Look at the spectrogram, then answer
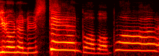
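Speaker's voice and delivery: high sobbing cry through tears, "blah" drawn out. Retelling crying in a bar over an ex: retelling own sobbing. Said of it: "I'm in tears, I'm sobbing".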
